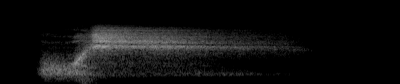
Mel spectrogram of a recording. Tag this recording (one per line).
whoosh
sound-effect
soft
voice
